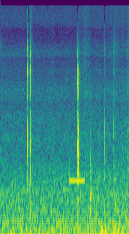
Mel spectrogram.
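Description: A Bluetooth motorcycle helmet headset switching on gives short electronic beeps and a brief sustained tone, fairly faint and spaced apart against a quiet background.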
